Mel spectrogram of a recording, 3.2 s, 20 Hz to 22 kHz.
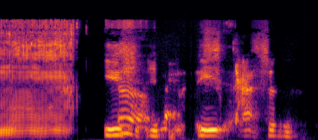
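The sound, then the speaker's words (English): A voice imitates a long fart with a buzzing, wavering raspberry, then people talk. “and then he writes underneath, 25-second fart, that was. It stinks, Christ.”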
